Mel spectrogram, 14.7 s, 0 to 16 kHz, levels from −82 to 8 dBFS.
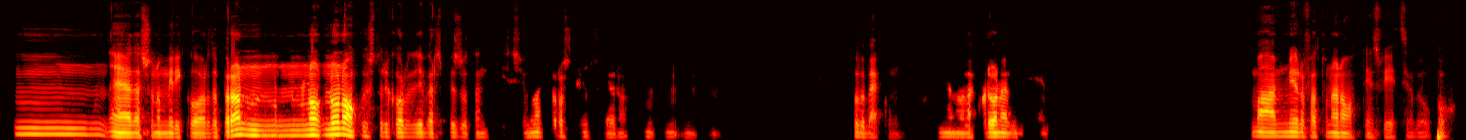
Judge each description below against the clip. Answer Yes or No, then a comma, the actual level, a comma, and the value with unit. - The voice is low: Yes, low, 105 Hz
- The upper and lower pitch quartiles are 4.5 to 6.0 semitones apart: Yes, average, 5.0 semitones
